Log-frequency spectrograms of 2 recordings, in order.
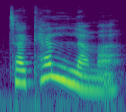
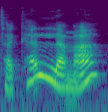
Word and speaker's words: تكلم: And if you have accessed the root and pattern system in the playlist that we have, you can tell that تكلم rhymes with تأخر.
